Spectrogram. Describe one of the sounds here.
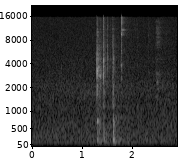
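A plastic cap clicks onto a small pot.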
